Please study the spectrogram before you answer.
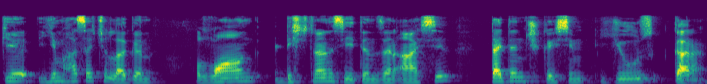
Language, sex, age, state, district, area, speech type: Kashmiri, male, 30-45, Jammu and Kashmir, Anantnag, rural, spontaneous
